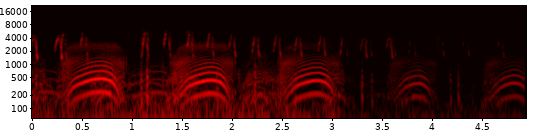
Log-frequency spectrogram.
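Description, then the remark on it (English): Medium-sized, dark gray, duck-like burrow-nesting seabirds call in the middle of a July night, returning from sea with fish for their chicks, in a steady series of loud, nasal, rising-and-falling cries, about five overlapping bursts with hardly a pause and no talking. Recorded by Jeff Rice with the Acoustic Atlas at Montana State University. “medium-sized, dark gray duck-like birds that spend their days at sea and then return at night”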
